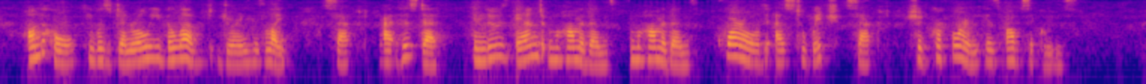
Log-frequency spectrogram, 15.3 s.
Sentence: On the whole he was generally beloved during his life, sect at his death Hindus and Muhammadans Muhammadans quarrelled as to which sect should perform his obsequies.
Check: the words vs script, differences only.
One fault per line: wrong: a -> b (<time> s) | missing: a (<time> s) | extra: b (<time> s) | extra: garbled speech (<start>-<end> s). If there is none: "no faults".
no faults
